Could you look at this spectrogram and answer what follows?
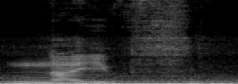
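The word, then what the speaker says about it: knives: आई वी ई एस नाइव्स अब इसमें के साइलेंट होता के साइलेंट होता है ठीक है के साट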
